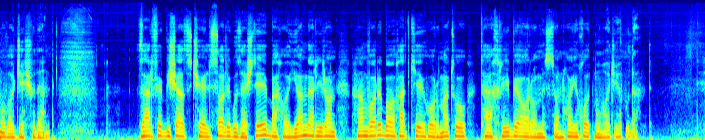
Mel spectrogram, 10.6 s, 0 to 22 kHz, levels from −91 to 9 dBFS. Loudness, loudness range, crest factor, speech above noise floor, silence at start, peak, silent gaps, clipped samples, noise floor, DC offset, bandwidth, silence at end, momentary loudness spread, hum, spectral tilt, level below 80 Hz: -19 LUFS; 3 LU; 12 dB; 25 dB; 0 s; -6 dBFS; none; under 0.1%; -43 dBFS; under 0.1%; 14 kHz; 0 s; 10 LU; none; -7 dB/octave; -38 dBFS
